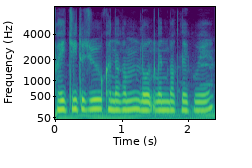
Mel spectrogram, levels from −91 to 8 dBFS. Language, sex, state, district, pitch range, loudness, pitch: Wancho, female, Arunachal Pradesh, Longding, 185-205 Hz, -14 LUFS, 190 Hz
